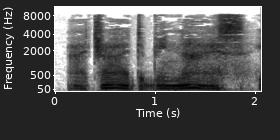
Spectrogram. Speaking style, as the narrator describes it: he said through tightly gritted teeth

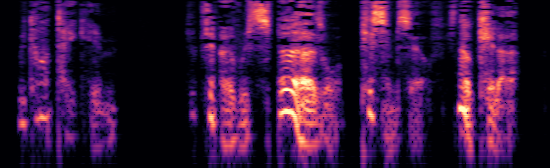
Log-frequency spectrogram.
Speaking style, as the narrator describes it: he whispered

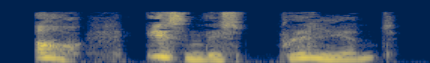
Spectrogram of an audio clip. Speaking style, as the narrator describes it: Dorothea exclaimed

